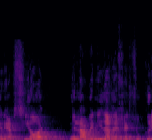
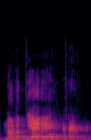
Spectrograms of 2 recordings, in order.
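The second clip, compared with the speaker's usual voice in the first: louder, higher and slow mock question; teasing question; 6 semitones higher, 7 dB louder, much slower than usual. Real, not acted. Preacher teases the boys about separating soul, loud and slow.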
